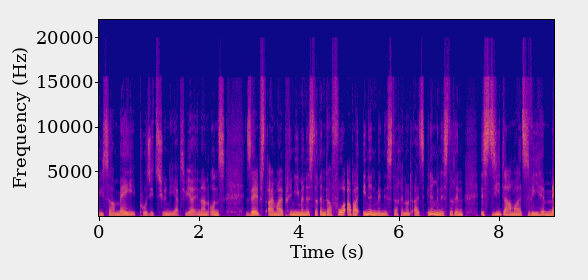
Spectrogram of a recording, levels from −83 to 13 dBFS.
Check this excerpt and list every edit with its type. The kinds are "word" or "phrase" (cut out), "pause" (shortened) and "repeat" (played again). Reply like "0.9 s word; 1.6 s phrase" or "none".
none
